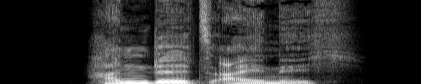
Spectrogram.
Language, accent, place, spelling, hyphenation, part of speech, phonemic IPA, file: German, Germany, Berlin, handelseinig, han‧dels‧ei‧nig, adjective, /ˈhandl̩sˌʔaɪ̯nɪç/, De-handelseinig.ogg
- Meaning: in agreement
